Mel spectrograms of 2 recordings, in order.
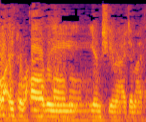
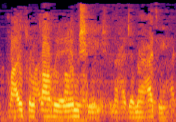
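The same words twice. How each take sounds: First: Al-qadi ending in a bare long i; qadi without fatha. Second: Al-qadi ending in a clear -ya; qadiya with audible fatha. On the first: Teacher shows what not to say, al-qadi with no final fatha. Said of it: "فلا تقول". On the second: Teacher shows the correct case ending, fatha voiced on al-qadiya. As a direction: sound the final a on al-qadiya. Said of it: "تظهر لخفتها على الياء". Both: Shown as a demonstration.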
